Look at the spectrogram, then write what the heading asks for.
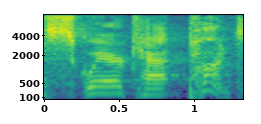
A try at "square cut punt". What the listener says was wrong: Not cat. It said you said cat. cut.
